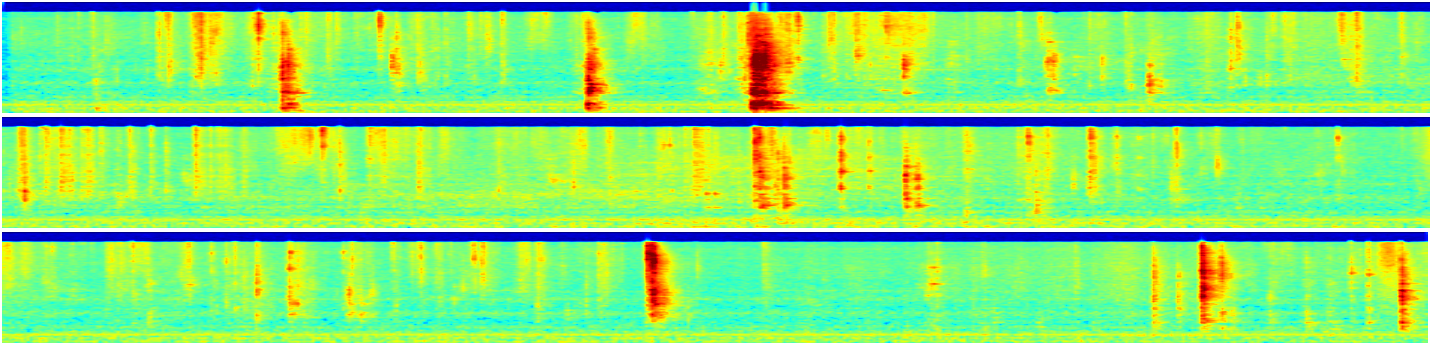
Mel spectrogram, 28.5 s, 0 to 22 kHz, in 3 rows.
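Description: Scattered knocks, clicks and clunks of the intake manifold being worked loose and lifted out of a Toyota V8's engine bay, the loudest about five seconds in, over a steady low hum.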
